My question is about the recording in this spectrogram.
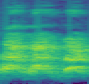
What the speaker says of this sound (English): do apologise about my barky dog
